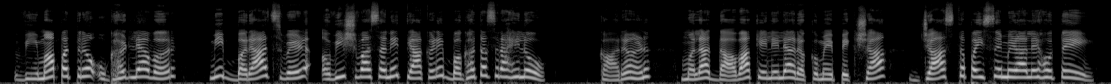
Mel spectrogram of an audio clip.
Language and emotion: Marathi, surprised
